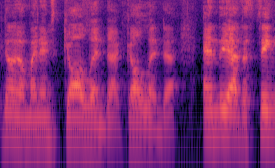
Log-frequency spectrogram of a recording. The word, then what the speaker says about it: Galinda: pronounces says her name like a goat constantly pronounces her name and she's like no no my name's ginda ginda and yeah the thing is like animals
